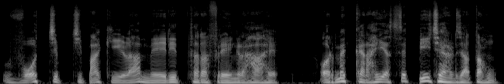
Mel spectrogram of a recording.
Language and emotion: Urdu, disgusted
